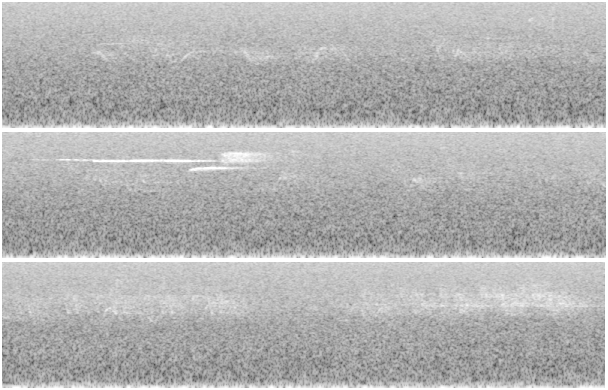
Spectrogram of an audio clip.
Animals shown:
Scarlet Tanager (Piranga olivacea), Ovenbird (Seiurus aurocapilla), Black-throated Green Warbler (Setophaga virens)

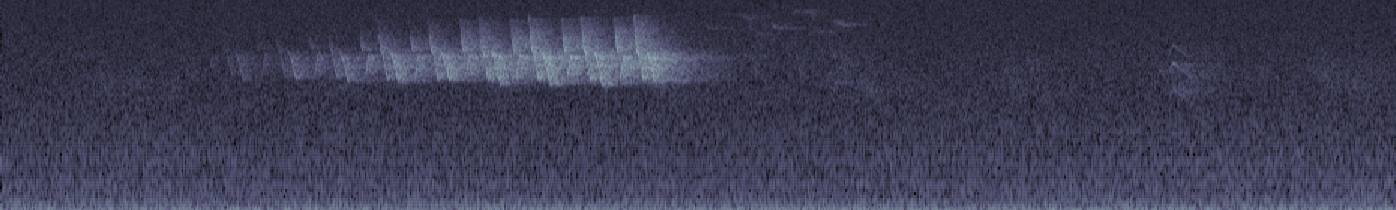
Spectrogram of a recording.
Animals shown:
Red-eyed Vireo (Vireo olivaceus), Ovenbird (Seiurus aurocapilla), Yellow-bellied Sapsucker (Sphyrapicus varius), Blackburnian Warbler (Setophaga fusca)

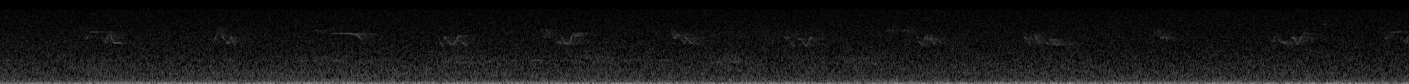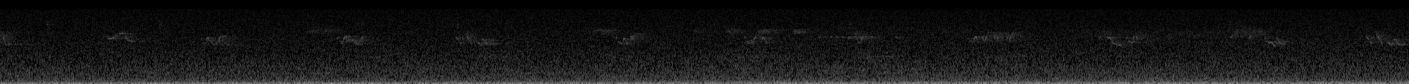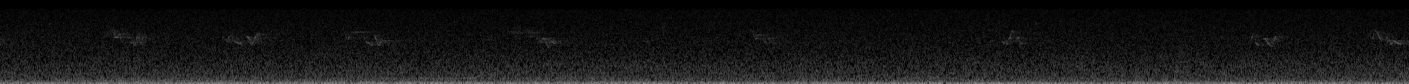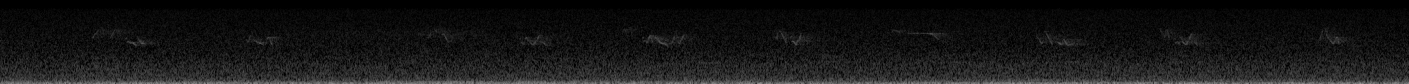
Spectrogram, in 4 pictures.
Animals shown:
Song Sparrow (Melospiza melodia), Red-eyed Vireo (Vireo olivaceus)

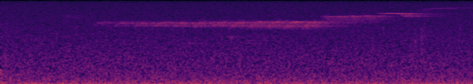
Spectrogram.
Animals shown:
Blackburnian Warbler (Setophaga fusca)

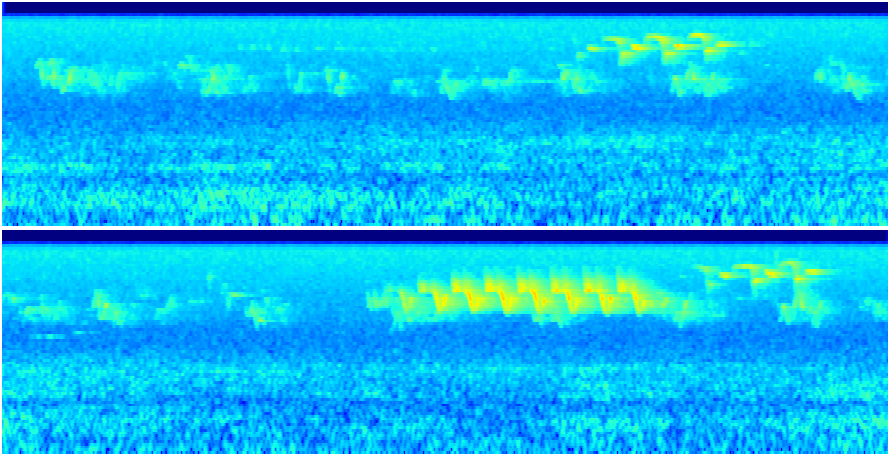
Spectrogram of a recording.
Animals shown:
Ovenbird (Seiurus aurocapilla), Red-eyed Vireo (Vireo olivaceus), Blackburnian Warbler (Setophaga fusca)

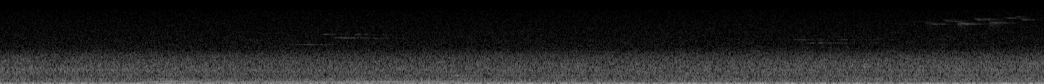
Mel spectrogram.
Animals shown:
Blackburnian Warbler (Setophaga fusca), Hermit Thrush (Catharus guttatus)

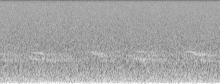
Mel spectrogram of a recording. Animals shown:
American Herring Gull (Larus smithsonianus)

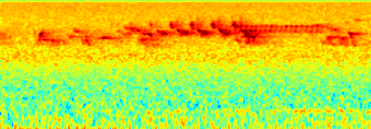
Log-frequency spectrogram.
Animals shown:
Ovenbird (Seiurus aurocapilla), Pine Warbler (Setophaga pinus), Red-eyed Vireo (Vireo olivaceus)

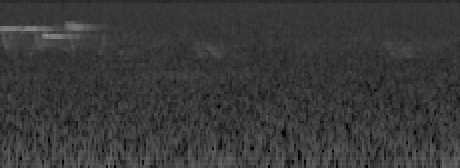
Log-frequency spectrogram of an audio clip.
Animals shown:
Ovenbird (Seiurus aurocapilla), Black-throated Green Warbler (Setophaga virens), Red-eyed Vireo (Vireo olivaceus)

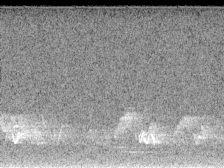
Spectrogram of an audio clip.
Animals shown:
Red-eyed Vireo (Vireo olivaceus)

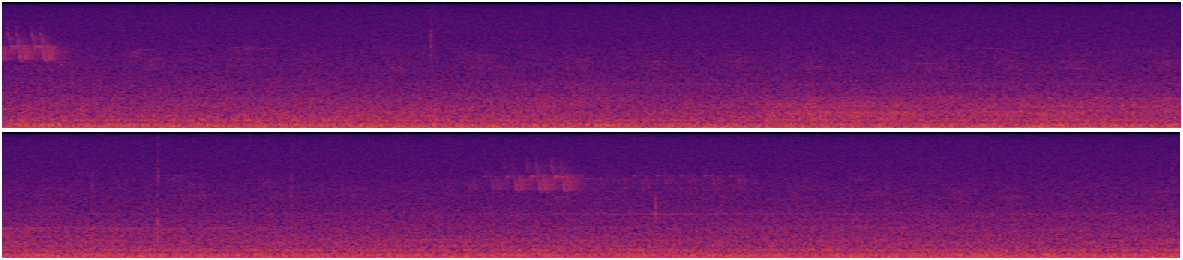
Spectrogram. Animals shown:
Ovenbird (Seiurus aurocapilla), Red-eyed Vireo (Vireo olivaceus)

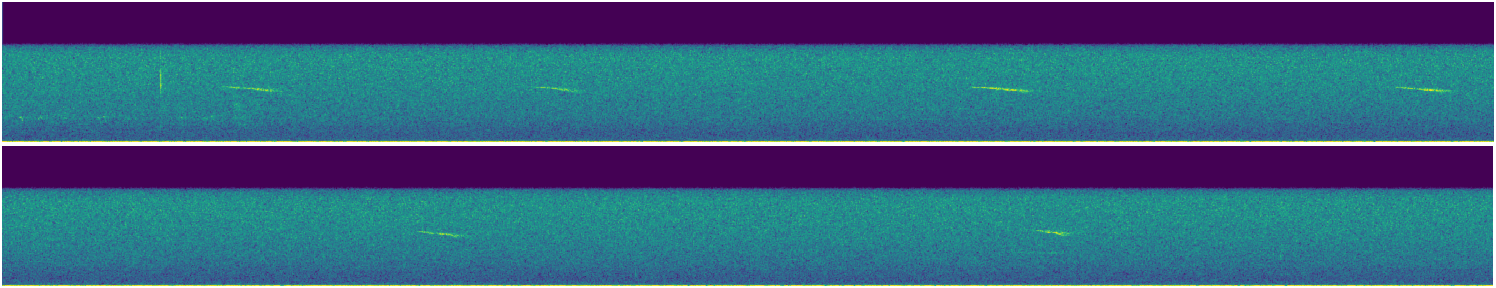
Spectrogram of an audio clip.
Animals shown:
Red Crossbill (Loxia curvirostra)

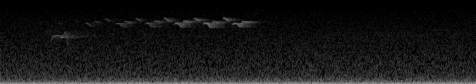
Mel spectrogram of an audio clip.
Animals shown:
Black-and-white Warbler (Mniotilta varia), Blue-headed Vireo (Vireo solitarius)

